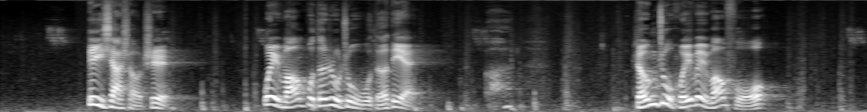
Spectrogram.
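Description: A man reads aloud in a clear, measured voice.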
